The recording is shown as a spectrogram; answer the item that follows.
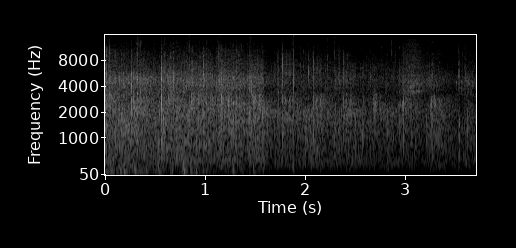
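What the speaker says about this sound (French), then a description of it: "On va les applaudir." A church congregation at a Sunday service applauds together, a dense, steady wash of clapping that gradually tapers off, heard from within the room.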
